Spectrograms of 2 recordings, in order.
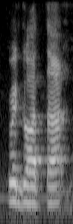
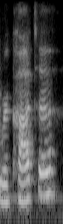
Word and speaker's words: regatta: She was correcting me last night because I said, what did I say? Ricotta? Yeah. No, you gotta say it. They say it in California. That's how they say it in California, my daughter said. No, it's regatta.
